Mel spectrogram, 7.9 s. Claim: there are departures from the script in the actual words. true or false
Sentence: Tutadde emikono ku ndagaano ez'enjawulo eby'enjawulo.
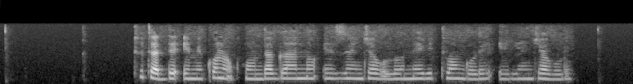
true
